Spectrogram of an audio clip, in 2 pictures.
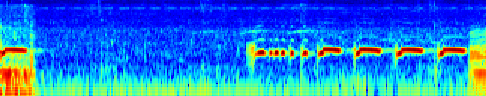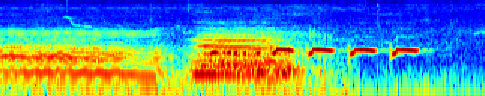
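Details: Tame cattle heading up a country road to the barn, calling to other cattle with two drawn-out moos in close succession, the second rising then falling, while a bird chirps quick, evenly spaced notes around them.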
